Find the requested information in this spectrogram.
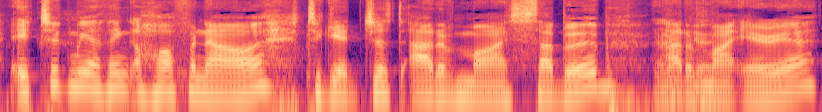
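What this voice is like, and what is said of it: Out of breath, panting speech. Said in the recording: “I'm a little out of breath ... He ran”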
